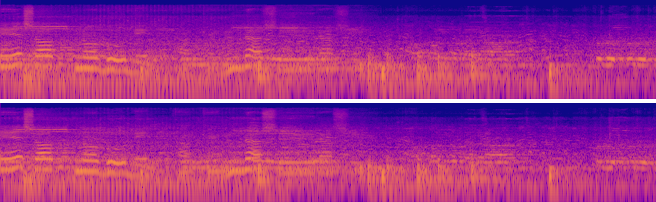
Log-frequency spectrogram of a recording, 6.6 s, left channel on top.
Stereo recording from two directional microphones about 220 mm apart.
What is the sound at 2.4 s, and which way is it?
Music, centre (ahead or behind).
